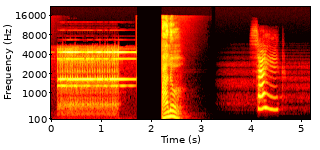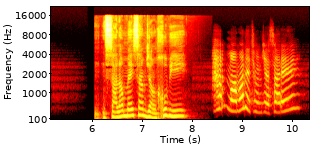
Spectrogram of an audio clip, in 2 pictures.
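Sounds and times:
telephone ringing with electronic bell-like trill: 0:00.0 - 0:01.8
speech: 0:02.3 - 0:02.7, 0:06.2 - 0:08.0, 0:08.8 - 0:10.1.

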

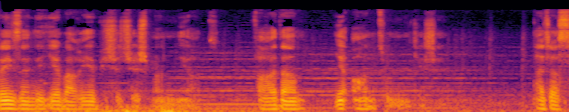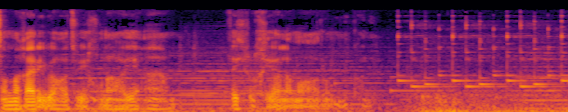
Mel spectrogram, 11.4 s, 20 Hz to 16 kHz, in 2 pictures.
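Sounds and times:
speech: 0:00.0 - 0:04.5, 0:05.3 - 0:09.3
mobile phone ringtone on a train: 0:09.6 - 0:11.3.

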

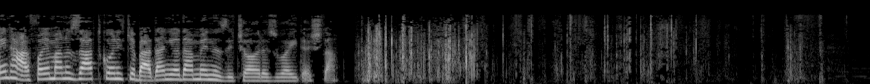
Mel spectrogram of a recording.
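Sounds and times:
speech: 0:00.0 - 0:03.7
paper being folded into a paper airplane: 0:03.6 - 0:08.5.

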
